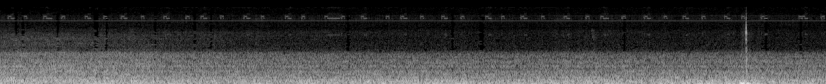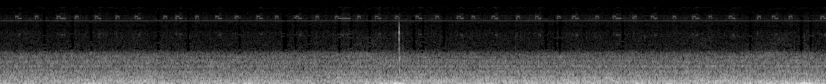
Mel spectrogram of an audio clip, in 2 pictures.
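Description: Tyres roar steadily on the road inside a moving car.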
